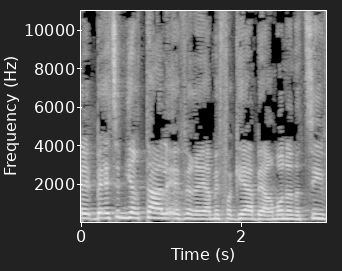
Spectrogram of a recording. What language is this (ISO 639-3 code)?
heb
